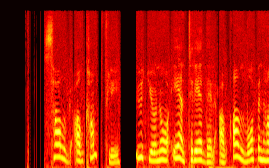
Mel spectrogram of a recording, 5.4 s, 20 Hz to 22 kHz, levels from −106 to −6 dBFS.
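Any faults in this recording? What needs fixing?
The speech carries a grainy, rasping distortion throughout that tracks the voice, turning quieter syllables gritty and making the softest moments sputter or drop out. This is likely low bit depth without dither: rounding to roughly 7 bits leaves error only about 30 dB below the signal. Keep at least 16 bits through processing and add dither whenever reducing word length.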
